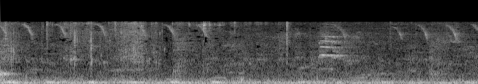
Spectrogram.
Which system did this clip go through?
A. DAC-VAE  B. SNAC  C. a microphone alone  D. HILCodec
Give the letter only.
C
